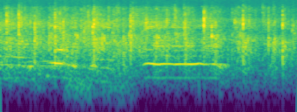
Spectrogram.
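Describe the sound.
A crowd claps steadily for a few seconds, a dense, even patter of many hands filling the room at moderate loudness, with faint voices and a whistle-like tone mixed in.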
